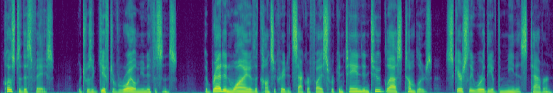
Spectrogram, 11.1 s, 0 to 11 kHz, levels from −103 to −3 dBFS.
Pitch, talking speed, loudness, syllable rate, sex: 160 Hz, 170 wpm, -20 LUFS, 5.3 syllables/s, female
